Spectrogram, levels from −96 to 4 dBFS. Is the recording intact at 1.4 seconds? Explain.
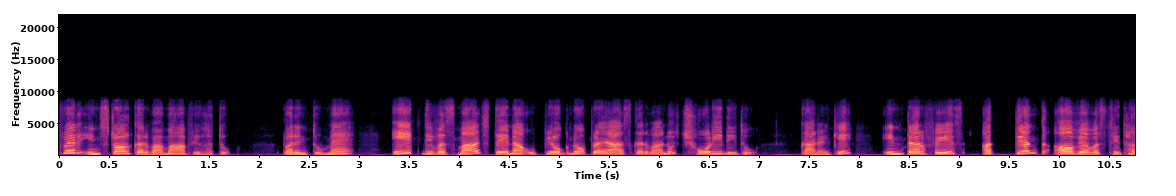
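Yes, the audio is intact at 1.4 seconds, with only the ordinary band limit of a call path, nothing above about 8 kHz, which is not a fault.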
